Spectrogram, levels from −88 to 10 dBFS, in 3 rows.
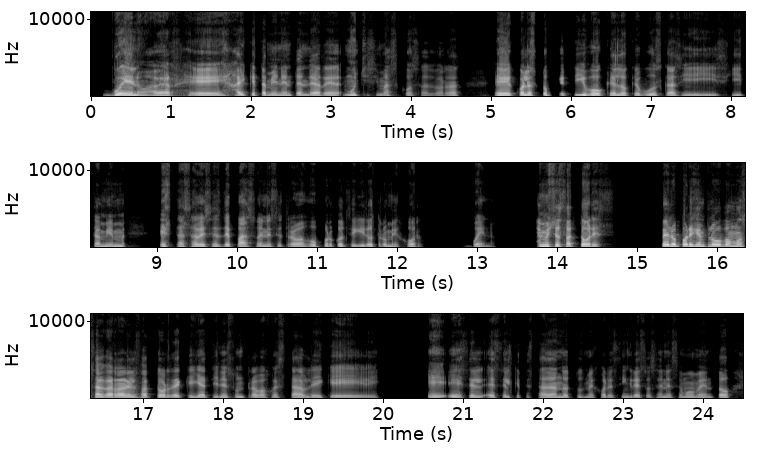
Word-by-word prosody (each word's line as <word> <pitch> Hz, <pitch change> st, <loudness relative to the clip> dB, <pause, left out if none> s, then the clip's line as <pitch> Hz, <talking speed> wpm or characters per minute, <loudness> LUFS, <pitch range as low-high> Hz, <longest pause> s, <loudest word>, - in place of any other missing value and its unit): Bueno, 115 Hz, -4 st, +6 dB
a 105 Hz, -, -4 dB
ver, 100 Hz, -3 st, +1 dB, 0.2 s
eh, 115 Hz, -3 st, +3 dB
hay 135 Hz, +2 st, +2 dB
que 140 Hz, -, -3 dB
también 170 Hz, -1 st, -1 dB
entender, 155 Hz, -3 st, -1 dB
eh, 160 Hz, -1 st, -1 dB
muchísimas 130 Hz, +2 st, -6 dB
cosas, 95 Hz, -5 st, -16 dB
¿verdad?, 105 Hz, +6 st, -10 dB, 0.4 s
eh, 115 Hz, -1 st, +7 dB
¿cuál 150 Hz, -, +6 dB
es 155 Hz, -4 st, +2 dB
tu -, -, -1 dB
objetivo? 125 Hz, +4 st, +1 dB
¿Qué 120 Hz, -, -3 dB
es 115 Hz, -, +3 dB
lo 115 Hz, 0 st, 0 dB
que 110 Hz, -, -8 dB
buscas? 125 Hz, +2 st, -3 dB
Y 110 Hz, 0 st, -8 dB
si 105 Hz, -1 st, -13 dB
también 105 Hz, +4 st, -3 dB, 0.4 s
estás 115 Hz, 0 st, -5 dB
a -, -, 0 dB
veces 115 Hz, 0 st, -1 dB
de 110 Hz, -1 st, 0 dB
paso 120 Hz, +3 st, -2 dB
en 120 Hz, -, -3 dB
ese 115 Hz, +1 st, -9 dB
trabajo 125 Hz, +9 st, -4 dB
por 165 Hz, -3 st, -7 dB
conseguir 120 Hz, -2 st, -5 dB
otro 110 Hz, -, -4 dB
mejor. -, -, -7 dB, 0.5 s
Bueno, -, -, -8 dB, 0.5 s
hay 210 Hz, +4 st, +4 dB
muchos 220 Hz, -5 st, +6 dB
factores, 105 Hz, -8 st, +3 dB, 0.6 s
pero, 215 Hz, +1 st, +8 dB
por 235 Hz, -1 st, +8 dB
ejemplo, 225 Hz, 0 st, +6 dB
vamos 215 Hz, -1 st, +2 dB
a 210 Hz, -, +6 dB
agarrar 165 Hz, -2 st, +3 dB
el 185 Hz, -1 st, -2 dB
factor 150 Hz, -3 st, -3 dB
de 160 Hz, -1 st, -1 dB
que 130 Hz, -4 st, -10 dB
ya 125 Hz, -1 st, -1 dB
tienes 135 Hz, +2 st, -10 dB
un 135 Hz, -1 st, -9 dB
trabajo 135 Hz, -1 st, -8 dB
estable 75 Hz, -, -6 dB
y -, -, -12 dB
que 95 Hz, -3 st, -8 dB, 0.6 s
e 125 Hz, 0 st, -4 dB
es 130 Hz, 0 st, -6 dB
el 130 Hz, -2 st, -4 dB
es 115 Hz, -2 st, -7 dB
el 125 Hz, -2 st, -8 dB
que -, -, -20 dB
te -, -, -33 dB
está 120 Hz, +2 st, -8 dB
dando 120 Hz, -1 st, -4 dB
tus 115 Hz, -, -20 dB
mejores 110 Hz, +3 st, -13 dB
ingresos 130 Hz, +1 st, -11 dB
en 120 Hz, 0 st, -12 dB
ese 130 Hz, +3 st, -15 dB
momento 75 Hz, -, -8 dB
125 Hz, 180 wpm, -21 LUFS, 110-145 Hz, 0.6 s, pero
